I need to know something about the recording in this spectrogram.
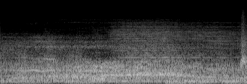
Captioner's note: moaning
